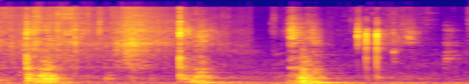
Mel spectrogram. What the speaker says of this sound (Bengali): এবার সব কিছু একসাথে খুব ভালো করে মিশিয়ে দিচ্ছি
